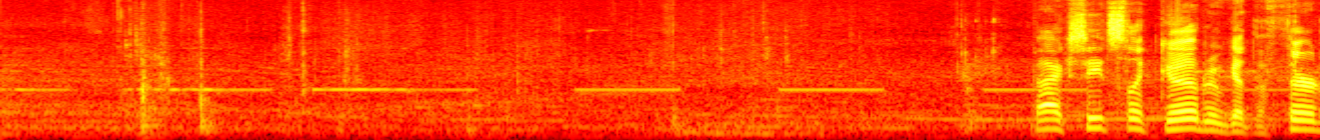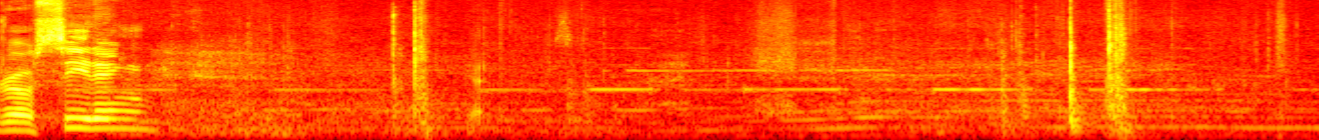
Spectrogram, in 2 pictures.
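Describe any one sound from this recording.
A car door latch clicks.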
